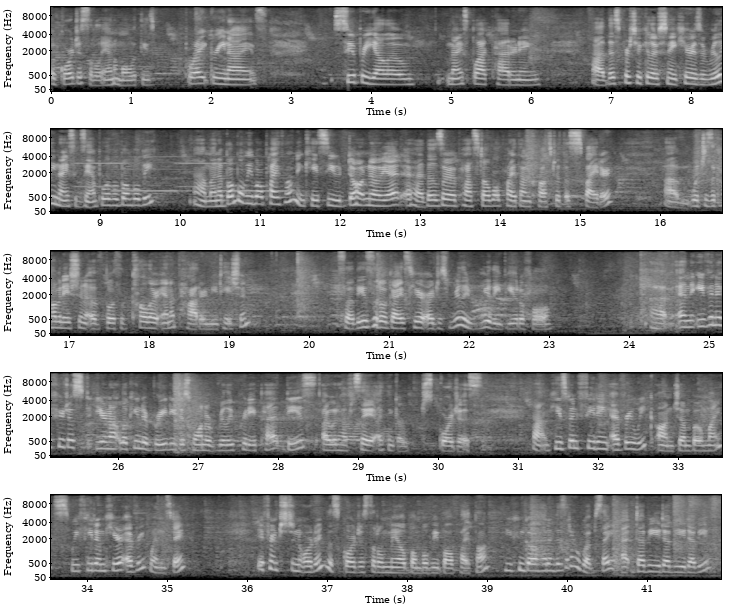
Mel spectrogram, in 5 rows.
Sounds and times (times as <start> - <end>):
Speech: 0.0 - 2.8, 3.4 - 6.1, 6.8 - 23.1, 24.2 - 35.3, 36.1 - 41.9
Inside, large room or hall: 8.3 - 12.1.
